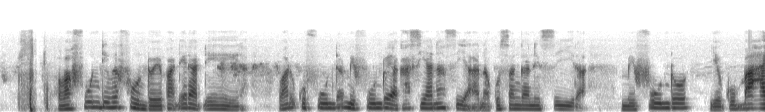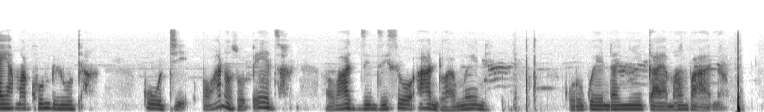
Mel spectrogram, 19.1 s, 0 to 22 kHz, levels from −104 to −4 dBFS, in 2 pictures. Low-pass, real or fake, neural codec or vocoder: 7.2 kHz; real; none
